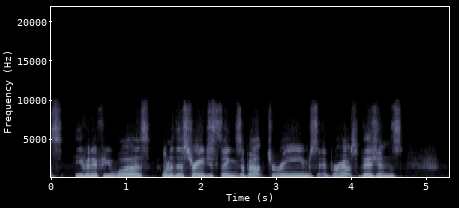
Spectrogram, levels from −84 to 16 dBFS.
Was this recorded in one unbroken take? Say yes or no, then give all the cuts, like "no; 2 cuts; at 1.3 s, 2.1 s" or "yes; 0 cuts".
no; 1 cut; at 1.4 s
